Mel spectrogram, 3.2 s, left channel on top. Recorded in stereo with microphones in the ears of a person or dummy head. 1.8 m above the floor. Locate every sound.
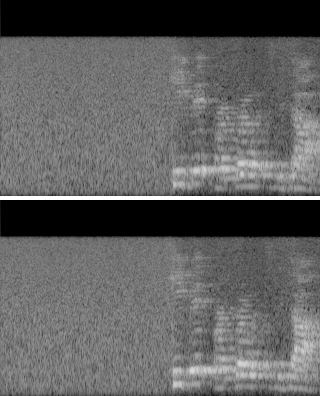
1.7 s a woman speaking: 50° right (ahead or behind), 8 m; by 3.1 s 45° right (ahead or behind), 8.5 m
